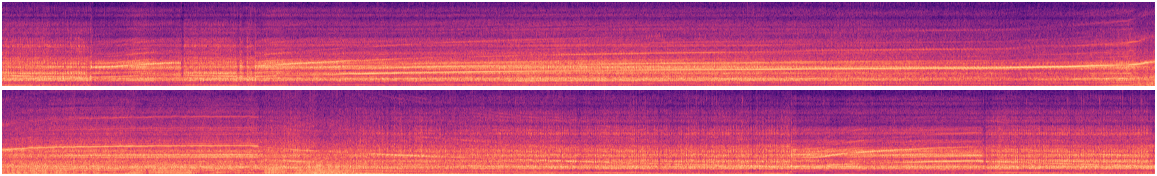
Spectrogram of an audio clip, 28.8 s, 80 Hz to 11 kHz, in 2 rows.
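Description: Arrma Typhon 6S electric RC buggy heard from its onboard camera at speed: the brushless motor and drivetrain whine climbs steadily in pitch for about ten seconds, holds high for a few seconds, then falls away and rises again near the end. A steady road and wind rumble runs underneath.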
